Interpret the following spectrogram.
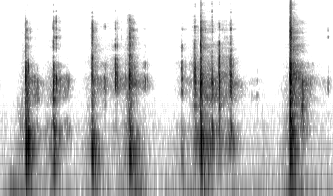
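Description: Computer keyboard keys being typed: about eight quick, uneven keystrokes as a word is typed in.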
